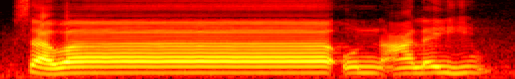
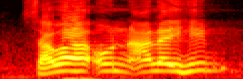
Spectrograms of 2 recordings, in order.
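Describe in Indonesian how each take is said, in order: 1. Vokal panjang dalam sawaun dibaca panjang. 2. Vokal panjang dalam sawaun dibaca pendek. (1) "Dia kena panjang" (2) "Dia tak boleh baca pendek. ... Tak boleh"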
